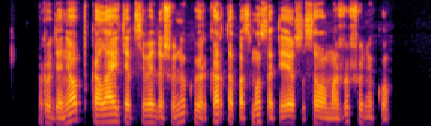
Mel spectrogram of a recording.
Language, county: Lithuanian, Klaipėda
